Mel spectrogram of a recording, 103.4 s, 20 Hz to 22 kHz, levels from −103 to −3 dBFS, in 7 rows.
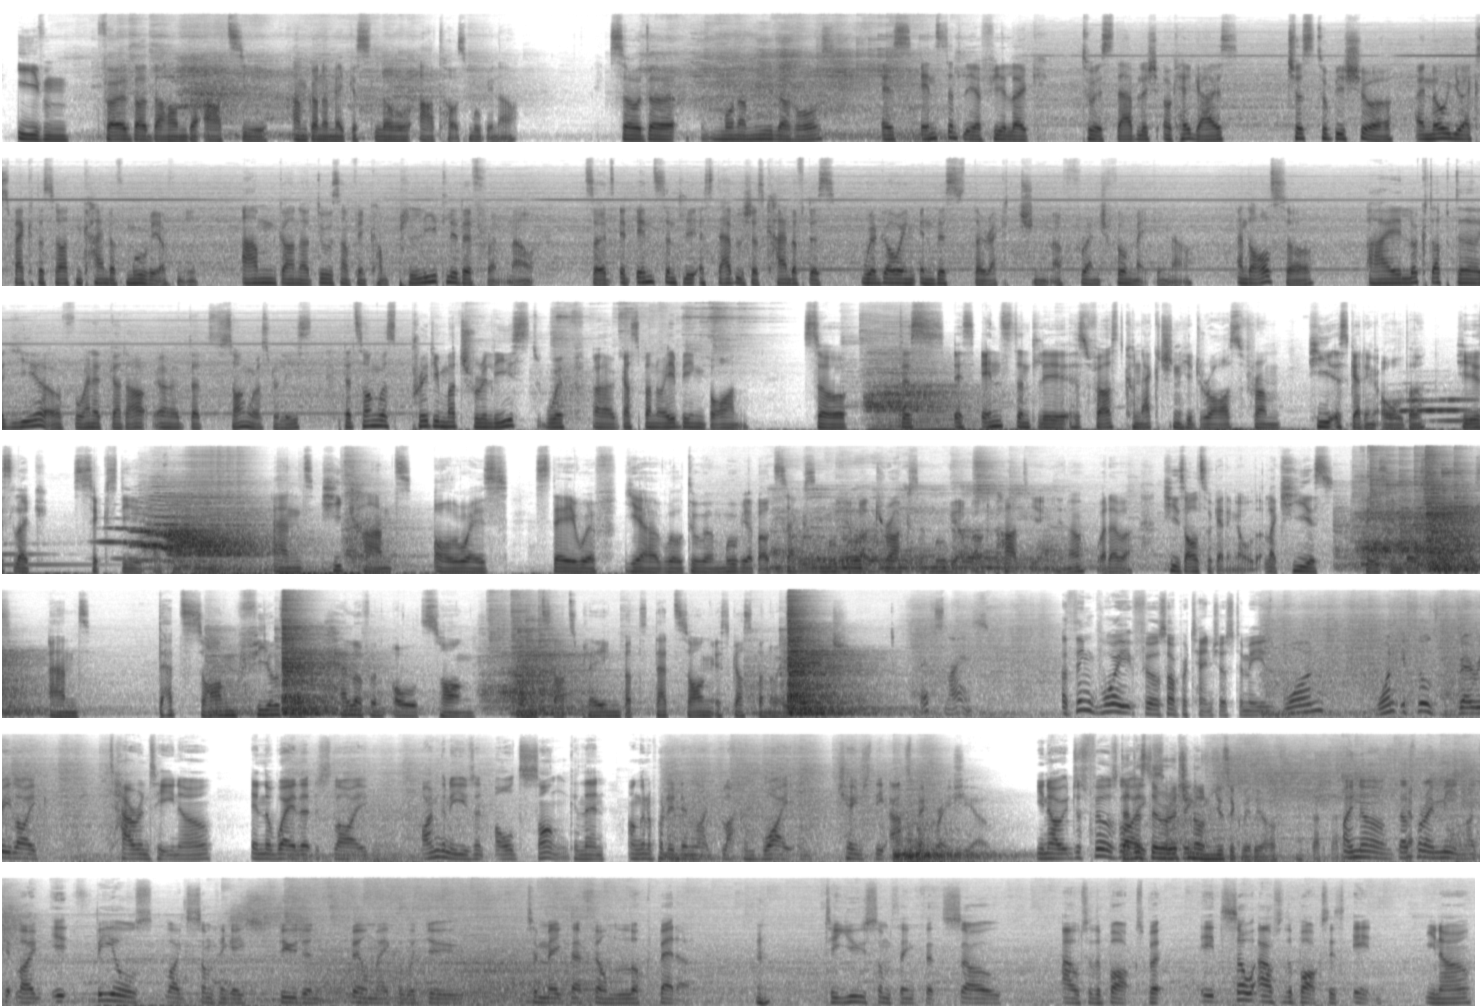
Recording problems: household noises; very loud; throughout; 1 dB above the speech

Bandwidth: 15 kHz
